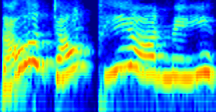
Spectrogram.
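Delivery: very high, loud scream with voice cracking. Retelling how Caden screamed at the speaker, imitating Caden screaming, voice cracking. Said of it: "he screams and his voice cracks while he's screaming".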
